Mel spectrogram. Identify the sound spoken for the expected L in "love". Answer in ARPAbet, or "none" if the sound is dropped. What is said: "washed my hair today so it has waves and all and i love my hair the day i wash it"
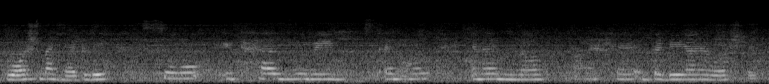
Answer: N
